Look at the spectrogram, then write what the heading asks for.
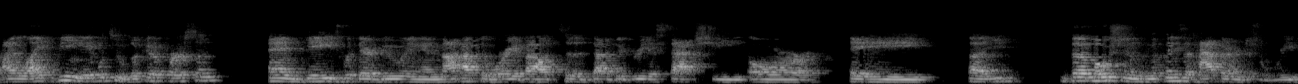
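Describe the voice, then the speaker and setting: Male hobbyist panel guest, casual storyteller, heavily echoing, muffled distant recording. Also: mid-range voice. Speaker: live action roleplay enthusiast, panel guest. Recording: very echoey room, distant mic, muffled.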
